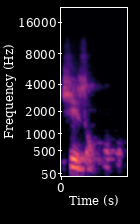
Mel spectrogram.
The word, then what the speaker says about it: Chisholm: And I had to practice how to pronounce this last name, and Terry helped me, Chisholm.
